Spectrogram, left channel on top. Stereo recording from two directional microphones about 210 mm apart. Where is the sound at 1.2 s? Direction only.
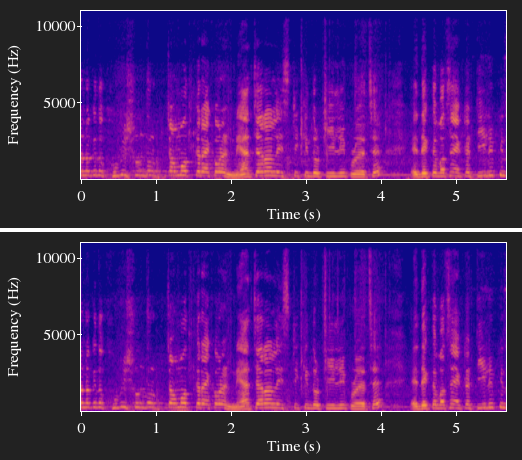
15° right (ahead or behind).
